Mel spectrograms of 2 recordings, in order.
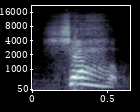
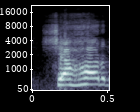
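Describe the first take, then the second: First: شہر with a silent ha, shahr; شہر said with a clear sukoon on the ha; correct sukoon. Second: شہر with a fatha on the ha, shahar; شہر said with the ha voweled, shahar; wrong vowel. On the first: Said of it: "سکون پڑھ رہے ہیں". (درست: ہا ساکن) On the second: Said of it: "شہر نہیں". (غلط: ہا پر زبر) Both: Shown as a demonstration.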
